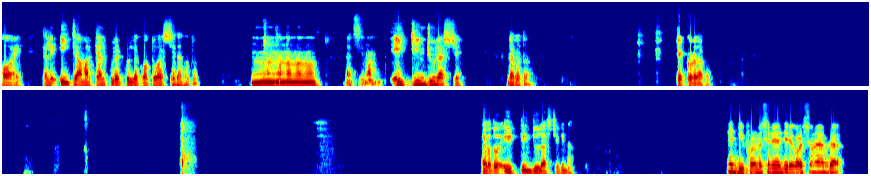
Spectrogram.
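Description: A man explains calmly through a close microphone, in bursts with pauses.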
